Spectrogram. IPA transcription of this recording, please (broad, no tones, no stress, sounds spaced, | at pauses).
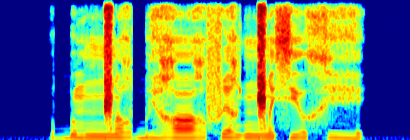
ɓ ʊ m ŋ͡ǁ u ʁ b e̤ ʁ ɔː ʁ f i ʁ ŋ͡ǁ o sʲ oː x e̤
